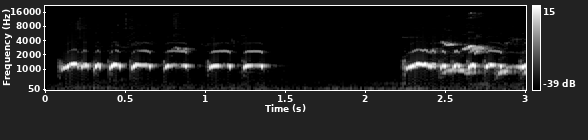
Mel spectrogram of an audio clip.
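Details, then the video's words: Local zebra dove (perkutut lokal) producing a long cooing song to encourage young doves to sing; two phrases of rapid, evenly repeated rolling coo notes with a short pause between. "Perkutut lokal manggung suara panjang, pancingan untuk perkutut bakalan."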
